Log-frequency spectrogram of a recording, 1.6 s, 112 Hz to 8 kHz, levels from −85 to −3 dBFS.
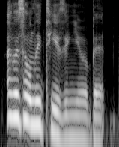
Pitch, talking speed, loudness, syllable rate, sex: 180 Hz, 265 wpm, -17 LUFS, 7.1 syllables/s, female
